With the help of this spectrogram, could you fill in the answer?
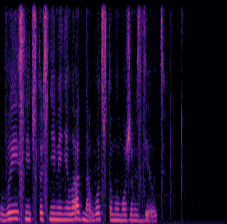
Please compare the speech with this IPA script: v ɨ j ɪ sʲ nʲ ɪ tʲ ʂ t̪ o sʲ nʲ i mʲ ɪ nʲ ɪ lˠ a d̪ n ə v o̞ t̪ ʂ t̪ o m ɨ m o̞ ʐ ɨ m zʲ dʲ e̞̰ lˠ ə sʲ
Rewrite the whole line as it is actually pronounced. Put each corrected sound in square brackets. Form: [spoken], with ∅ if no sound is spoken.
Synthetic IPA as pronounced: v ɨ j ɪ sʲ nʲ ɪ tʲ ʂ t̪ o sʲ nʲ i mʲ ɪ nʲ ɪ lˠ a d̪ n ə v o̞ t̪ ʂ t̪ o m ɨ m o̞ ʐ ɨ m zʲ dʲ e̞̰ lˠ ə [tʲ]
